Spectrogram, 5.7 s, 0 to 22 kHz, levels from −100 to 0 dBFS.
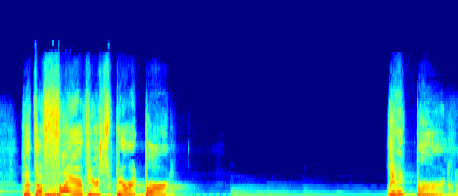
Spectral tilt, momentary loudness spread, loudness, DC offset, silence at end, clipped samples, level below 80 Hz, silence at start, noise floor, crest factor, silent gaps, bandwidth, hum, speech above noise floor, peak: -4.5 dB/octave; 9 LU; -23 LUFS; under 0.1%; 0 s; under 0.1%; -42 dBFS; 0 s; -61 dBFS; 16 dB; none; 16 kHz; none; 38 dB; -10 dBFS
